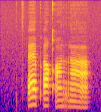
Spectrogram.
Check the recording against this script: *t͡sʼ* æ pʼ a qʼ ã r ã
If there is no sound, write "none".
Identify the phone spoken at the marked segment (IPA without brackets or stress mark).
t͡sʼ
